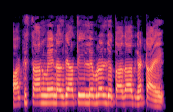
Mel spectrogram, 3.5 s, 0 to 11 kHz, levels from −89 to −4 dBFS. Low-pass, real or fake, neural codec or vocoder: 7.2 kHz; real; none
